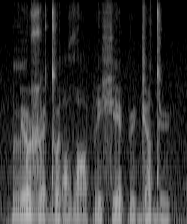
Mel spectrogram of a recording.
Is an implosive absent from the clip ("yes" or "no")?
yes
